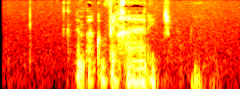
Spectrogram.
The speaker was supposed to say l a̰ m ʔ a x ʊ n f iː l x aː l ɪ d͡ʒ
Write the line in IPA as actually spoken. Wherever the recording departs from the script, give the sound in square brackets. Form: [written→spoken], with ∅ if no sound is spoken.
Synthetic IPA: l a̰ m ʔ a [x→k] ʊ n f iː l x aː [l→ɾ] ɪ d͡ʒ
